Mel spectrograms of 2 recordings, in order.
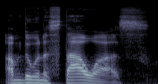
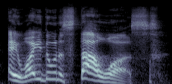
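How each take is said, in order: First: Slow, tentative Boston accent attempt. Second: Loud, high hammed-up Boston accent. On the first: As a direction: have a go at a Boston accent, slowly. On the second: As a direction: yell it out as a mock Bostonian. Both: Shown as a demonstration. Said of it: "That's the best Boston accent".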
